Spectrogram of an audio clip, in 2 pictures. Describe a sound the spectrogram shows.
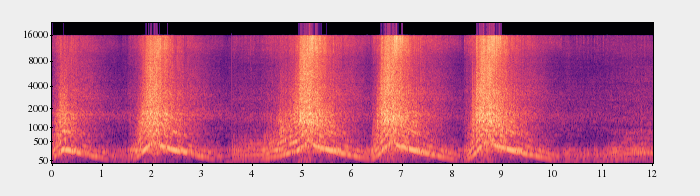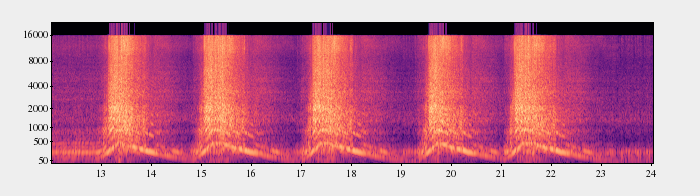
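An inline-four sport bike revs hard in sharp bursts through an aftermarket exhaust.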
